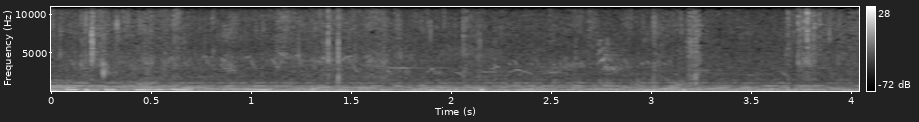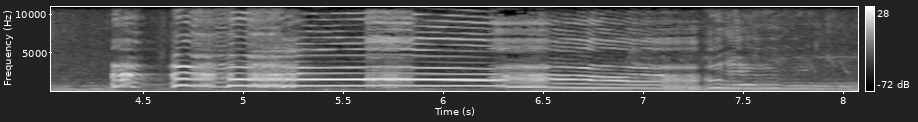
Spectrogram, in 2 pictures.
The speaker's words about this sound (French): On va voir les petites poules.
